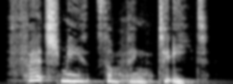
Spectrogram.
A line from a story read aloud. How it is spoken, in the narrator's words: said, in a trembling voice, for the terrible genie was glaring down upon him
